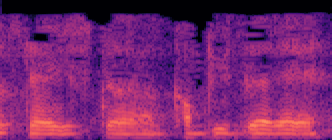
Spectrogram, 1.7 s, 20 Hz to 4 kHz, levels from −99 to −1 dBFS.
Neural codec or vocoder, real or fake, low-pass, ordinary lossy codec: codec, 24 kHz, 3 kbps, HILCodec; fake; 3.6 kHz; MP3, 16 kbps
